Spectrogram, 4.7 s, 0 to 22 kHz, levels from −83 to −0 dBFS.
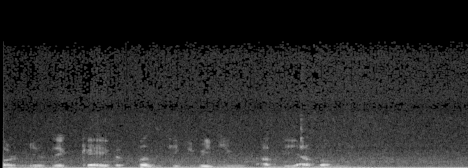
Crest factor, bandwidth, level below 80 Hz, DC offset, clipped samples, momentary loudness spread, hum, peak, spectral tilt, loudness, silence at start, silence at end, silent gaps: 18 dB; 16 kHz; -26 dBFS; under 0.1%; under 0.1%; 11 LU; 50 Hz at -25 dBFS; -4 dBFS; -7.5 dB/octave; -23 LUFS; 0.05 s; 0 s; none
